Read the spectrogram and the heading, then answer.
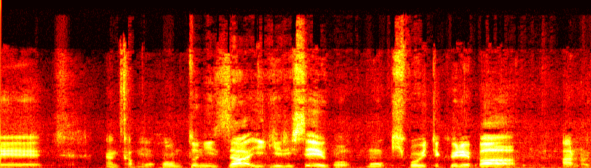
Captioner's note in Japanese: バーミンガム訛り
